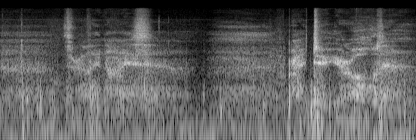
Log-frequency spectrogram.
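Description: Whispered speech: people talking in hushed voices, with sharp hissing consonants.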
